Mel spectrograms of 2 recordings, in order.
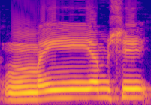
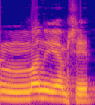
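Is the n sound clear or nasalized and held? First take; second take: nasalized; clear. First: The n merges into a lengthened nasal sound. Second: The n is pronounced clearly without nasal lengthening. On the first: The speaker calls it right. "نون کے آواز کو ناک میں لے جا کر تھوڑا سا لمبا کیا جائے گا" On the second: The speaker calls it wrong. "من یمشی یہ غلط ہے"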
